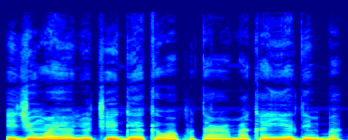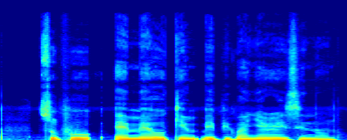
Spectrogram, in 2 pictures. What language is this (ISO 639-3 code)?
ibo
